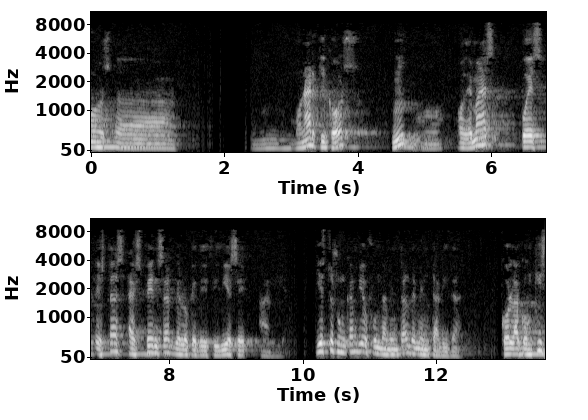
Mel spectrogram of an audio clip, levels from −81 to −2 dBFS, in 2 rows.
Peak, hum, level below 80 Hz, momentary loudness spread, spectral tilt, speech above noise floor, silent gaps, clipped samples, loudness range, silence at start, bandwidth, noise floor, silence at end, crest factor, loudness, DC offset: -2 dBFS; none; -56 dBFS; 17 LU; -7.5 dB/octave; 43 dB; 2.03-2.12 s; under 0.1%; 4 LU; 0 s; 8.8 kHz; -62 dBFS; 0 s; 18 dB; -20 LUFS; under 0.1%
